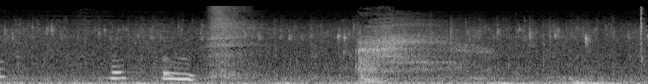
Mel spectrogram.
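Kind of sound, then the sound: nature, rain falling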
